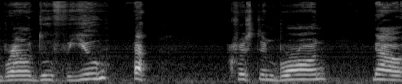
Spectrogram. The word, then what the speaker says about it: Braun: to say what have brown what can Brown do for you Kristen Braun now his name is pronounced brown but I actually worked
